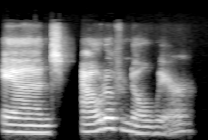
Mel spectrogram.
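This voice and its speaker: A woman's voice: on the low side, expressive, slow pace. A middle-aged woman who grew up in the Middle East, speaking earnestly and thoughtfully as a guest telling her own story in an interview. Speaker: podcast guest, entrepreneur and coach. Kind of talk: reflective personal storytelling in an interview.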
